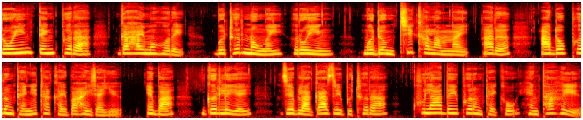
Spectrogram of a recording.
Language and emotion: Bodo, neutral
